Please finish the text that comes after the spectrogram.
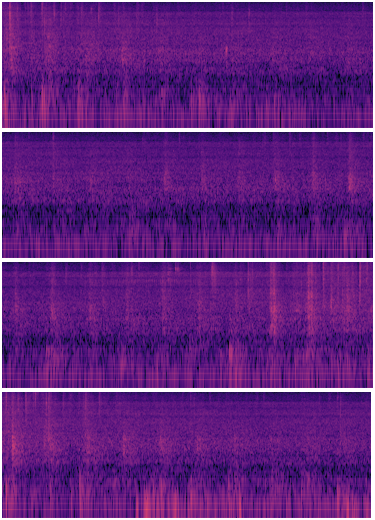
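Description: A horse canters on the ground during a riding session, its hoofbeats a steady, faint rhythmic clip-clop against wind noise on the microphone.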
